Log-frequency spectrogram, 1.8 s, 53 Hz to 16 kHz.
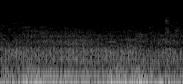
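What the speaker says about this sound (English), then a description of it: "Delightful aeroplane. Now this is a 12A, an Electra Junior." A Lockheed Electra Junior 12A aeroplane flies at an airshow, its engine drone a steady low rumble throughout, with a voice talking over it.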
